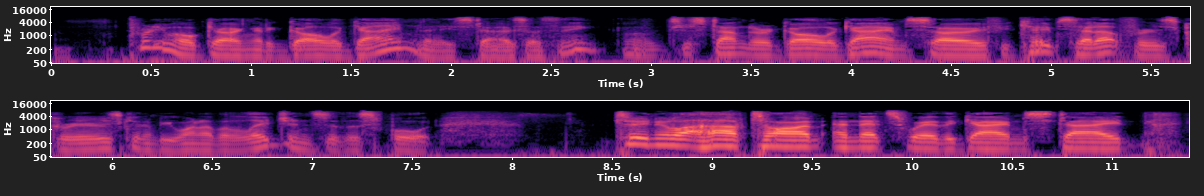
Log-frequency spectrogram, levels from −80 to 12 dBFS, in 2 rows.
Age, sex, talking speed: 30-49, male, 260 wpm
